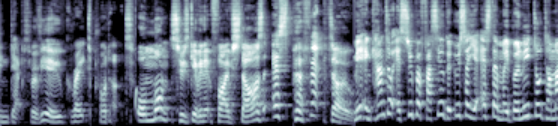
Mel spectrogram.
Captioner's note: speak spanish high pitched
